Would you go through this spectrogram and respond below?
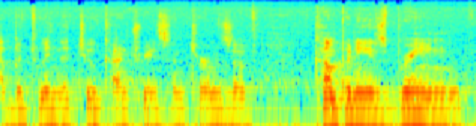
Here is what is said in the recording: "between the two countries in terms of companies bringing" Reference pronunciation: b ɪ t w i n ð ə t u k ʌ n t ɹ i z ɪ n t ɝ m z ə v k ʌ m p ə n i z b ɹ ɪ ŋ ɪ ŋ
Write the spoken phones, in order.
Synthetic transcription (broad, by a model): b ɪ t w i n ð ə t u k ʌ n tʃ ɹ i z ɪ n t ɝ m z ə v k ʌ m p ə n i z b ɹ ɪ ŋ ɪ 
